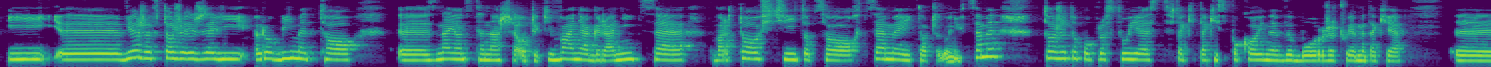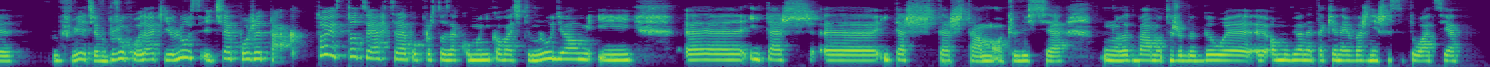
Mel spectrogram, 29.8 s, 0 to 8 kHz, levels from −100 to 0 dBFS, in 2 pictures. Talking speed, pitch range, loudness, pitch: 145 wpm, 200-245 Hz, -17 LUFS, 220 Hz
